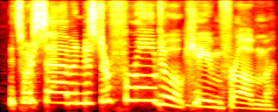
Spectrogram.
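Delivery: put-on high, slow hobbit voice with a rural English accent; Samwise accent. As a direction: play Sam talking about Frodo, slow and high. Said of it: "and wrong accent".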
